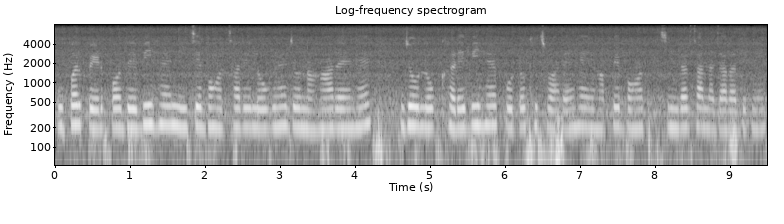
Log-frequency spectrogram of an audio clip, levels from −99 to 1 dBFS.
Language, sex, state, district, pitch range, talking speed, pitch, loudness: Hindi, male, Chhattisgarh, Raipur, 195-210 Hz, 190 wpm, 200 Hz, -16 LUFS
